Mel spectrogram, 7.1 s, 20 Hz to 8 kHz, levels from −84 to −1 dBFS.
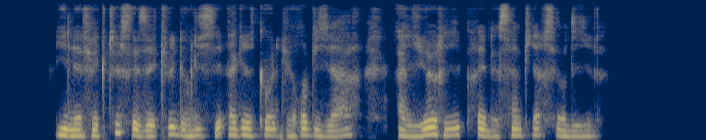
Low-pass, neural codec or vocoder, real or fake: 7.2 kHz; codec, 44.1 kHz, 2.6 kbps, DAC; fake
